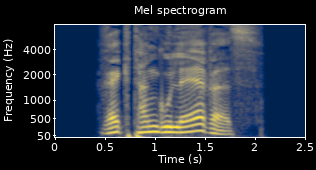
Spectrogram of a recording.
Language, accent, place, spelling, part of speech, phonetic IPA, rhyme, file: German, Germany, Berlin, rektanguläres, adjective, [ʁɛktaŋɡuˈlɛːʁəs], -ɛːʁəs, De-rektanguläres.ogg
- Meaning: strong/mixed nominative/accusative neuter singular of rektangulär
